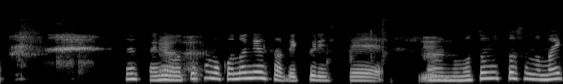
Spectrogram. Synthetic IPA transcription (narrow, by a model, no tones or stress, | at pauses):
t̪aɕi̥kaɲieβ̞at̪aɕimo̞ko̞no̞ɲ̟ʲɨ̟ːsɨβabʲikːɯ̟ɾʲiɕi̥t̪e̞ | ano̞mo̞t̪o̞mo̞t̪oso̞no̞mai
